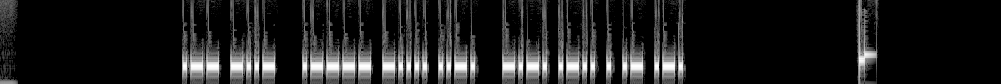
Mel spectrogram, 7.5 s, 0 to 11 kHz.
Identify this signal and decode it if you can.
Morse code, heard as a keyed tone, about 40 wpm, 700 Hz. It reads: WX 16F CLEAR
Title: Practice QSO - Exchange 2 - Info - 40wpm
